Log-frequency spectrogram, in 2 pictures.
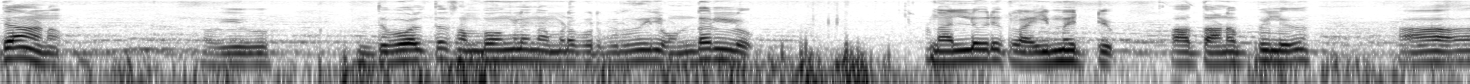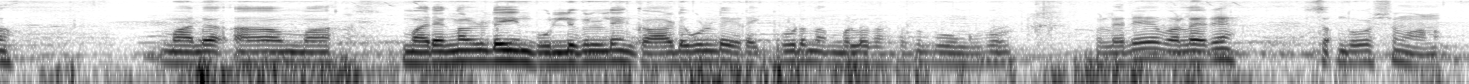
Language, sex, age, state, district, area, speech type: Malayalam, male, 30-45, Kerala, Alappuzha, rural, spontaneous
